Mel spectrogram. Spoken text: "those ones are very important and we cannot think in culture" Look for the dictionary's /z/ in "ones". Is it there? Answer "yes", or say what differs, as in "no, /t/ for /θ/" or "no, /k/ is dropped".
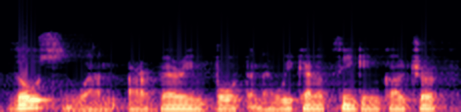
no, /z/ is dropped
